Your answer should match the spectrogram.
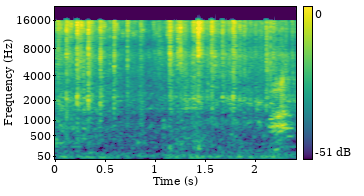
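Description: Domestic flying pigeons (kash pigeons) at a rooftop loft: faint cooing and soft wing flaps as birds take off and fly about.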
